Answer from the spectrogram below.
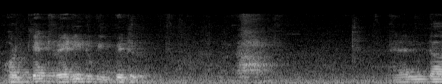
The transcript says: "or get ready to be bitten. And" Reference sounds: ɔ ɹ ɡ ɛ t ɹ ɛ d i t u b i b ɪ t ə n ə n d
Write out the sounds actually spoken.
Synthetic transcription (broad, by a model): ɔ ɹ ɡ ɛ t ɹ ɛ d i t u b i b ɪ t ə l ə n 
